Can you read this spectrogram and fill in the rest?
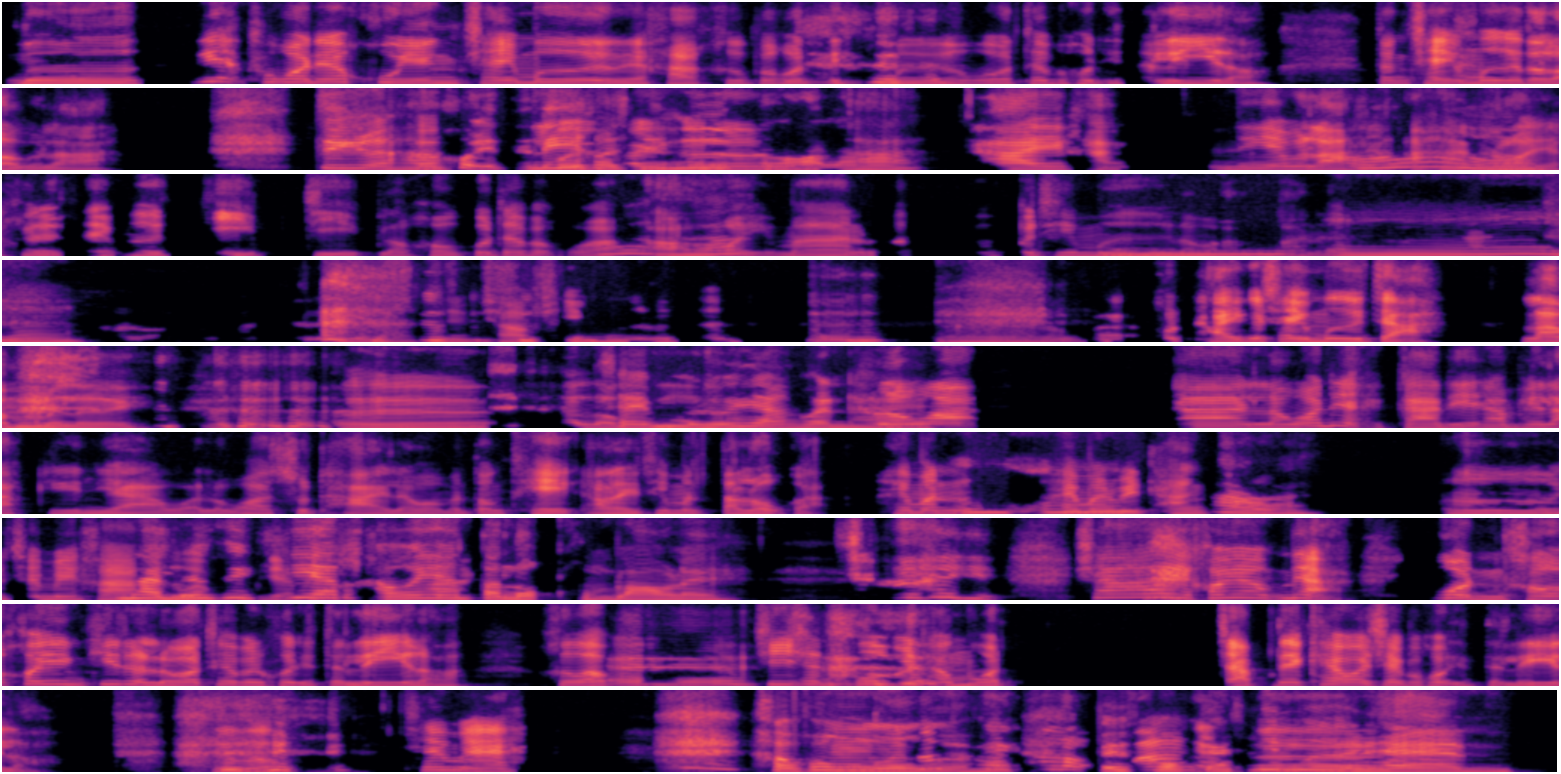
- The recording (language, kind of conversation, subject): Thai, unstructured, อะไรคือสิ่งที่ทำให้ความรักยืนยาว?
- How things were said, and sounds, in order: chuckle; distorted speech; unintelligible speech; drawn out: "อืม"; laugh; laugh; mechanical hum; other background noise; in English: "เทก"; tapping; laughing while speaking: "ใช่"; laugh; laugh; laugh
